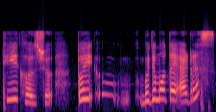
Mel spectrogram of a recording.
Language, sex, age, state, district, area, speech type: Kashmiri, female, 45-60, Jammu and Kashmir, Bandipora, rural, spontaneous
